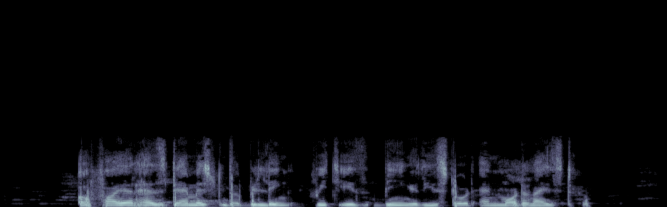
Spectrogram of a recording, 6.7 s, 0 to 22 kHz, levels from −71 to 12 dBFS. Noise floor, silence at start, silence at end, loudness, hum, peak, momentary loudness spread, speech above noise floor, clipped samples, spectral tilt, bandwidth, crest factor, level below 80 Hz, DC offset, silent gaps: -65 dBFS; 0.8 s; 0.75 s; -17 LUFS; none; 0 dBFS; 9 LU; 49 dB; under 0.1%; -6 dB/octave; 7.6 kHz; 18 dB; -54 dBFS; under 0.1%; none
